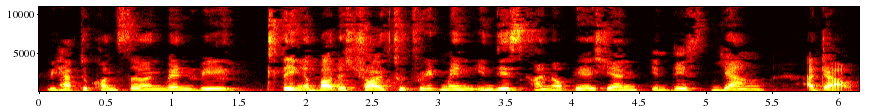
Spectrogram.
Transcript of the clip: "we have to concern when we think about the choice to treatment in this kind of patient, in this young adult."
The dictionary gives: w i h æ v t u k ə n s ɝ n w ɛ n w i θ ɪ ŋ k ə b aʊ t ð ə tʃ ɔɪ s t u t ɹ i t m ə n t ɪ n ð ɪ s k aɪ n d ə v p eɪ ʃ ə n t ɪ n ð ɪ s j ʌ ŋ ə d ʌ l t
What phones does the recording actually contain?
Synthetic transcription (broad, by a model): w i h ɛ f t u k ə n s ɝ n w ɛ n w i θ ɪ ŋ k ə b aʊ t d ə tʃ ɔɪ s t u t ɹ i t m ə n t ɪ n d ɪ s k aɪ n d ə f p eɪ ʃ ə n ɪ n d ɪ s j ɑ ŋ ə d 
